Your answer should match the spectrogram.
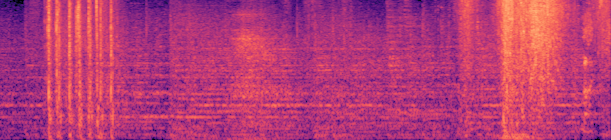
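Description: Gunfire in the Marvel's Midnight Suns video game: a rapid burst of about six loud shots, then a steady hum of game ambience and a second heavy blast near the end.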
